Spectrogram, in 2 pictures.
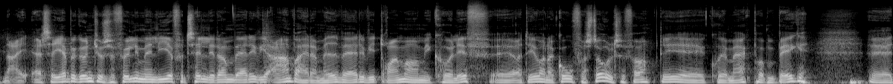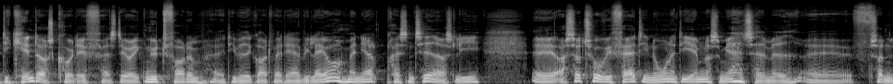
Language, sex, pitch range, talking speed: Danish, male, 95-125 Hz, 270 wpm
